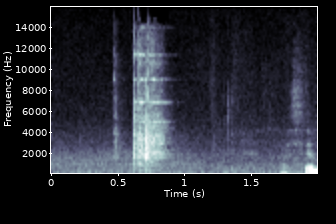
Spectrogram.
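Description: A short clatter of a metal knitting needle, one brief rattle about half a second in, as the needle is handled while new yarn is joined to the knitting.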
